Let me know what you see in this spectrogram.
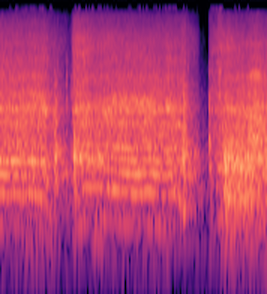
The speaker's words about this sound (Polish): Będziemy zaraz blendować, wrzucamy drobne kawałki mango. Żeby nie było za gęste, odrobinę wody. Niegazowanej oczywiście. No i działamy.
